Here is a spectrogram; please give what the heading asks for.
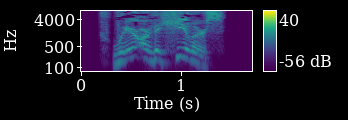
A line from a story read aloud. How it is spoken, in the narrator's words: He shouts at the guards savagely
